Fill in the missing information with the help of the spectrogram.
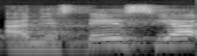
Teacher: la A de anestesia no tiene fuerza de voz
